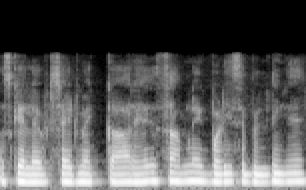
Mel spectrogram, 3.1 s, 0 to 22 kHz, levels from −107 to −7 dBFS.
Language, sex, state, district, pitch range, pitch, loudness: Hindi, male, Uttar Pradesh, Budaun, 125-130 Hz, 125 Hz, -15 LUFS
